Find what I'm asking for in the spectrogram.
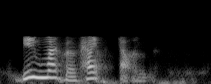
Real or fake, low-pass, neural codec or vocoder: fake; 3.6 kHz; codec, 16 kHz, 0.5 kbps, FreqCodec, larger model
